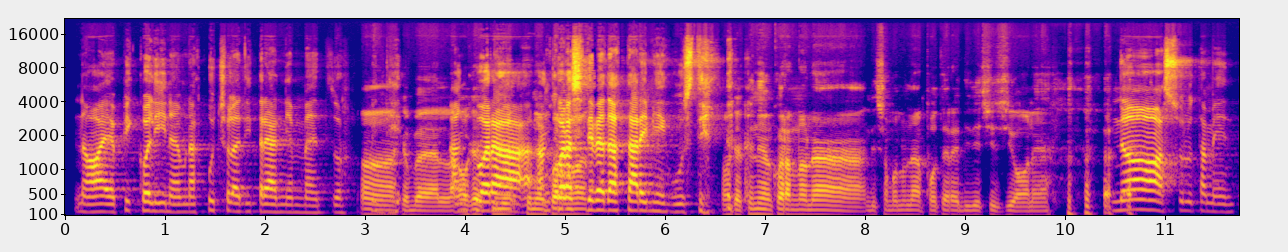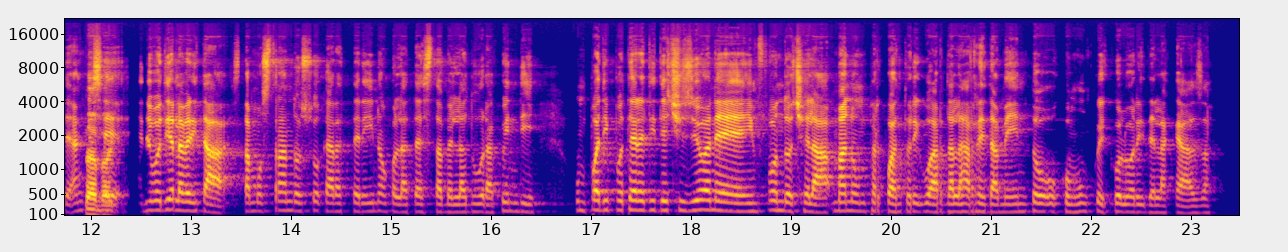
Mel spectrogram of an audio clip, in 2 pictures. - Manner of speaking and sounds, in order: chuckle; chuckle; unintelligible speech
- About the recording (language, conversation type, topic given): Italian, podcast, Che cosa rende la tua casa davvero casa per te?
